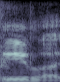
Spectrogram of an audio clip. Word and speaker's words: Sila: Oh, by the way, the name is said My name is said like see Kid. Sila, not.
